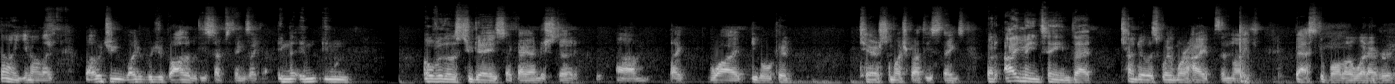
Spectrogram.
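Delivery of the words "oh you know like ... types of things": acted out, dismissive, condescending, looking down on everything. Retelling own past view of sports: imitating own past dismissive tone. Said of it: "I've always looked down on for other people".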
